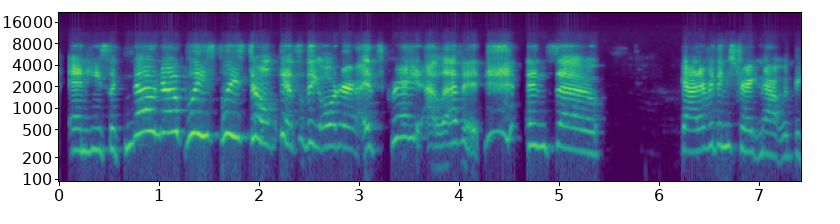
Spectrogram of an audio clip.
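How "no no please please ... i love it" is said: high, loud imitation of frantic begging; imitated panic, pitched way up; mock panicked pleading. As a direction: plead urgently, hammed up for the retelling. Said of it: "now Tom is panicking".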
